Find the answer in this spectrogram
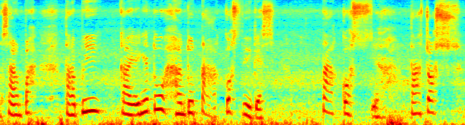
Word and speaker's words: tacos: Tapi kayaknya tuh hantu takos deh, Guys. Takos ya? Tacos maksudnya bacanya t a c.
